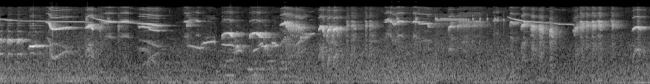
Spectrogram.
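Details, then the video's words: Orange-headed thrush in vigorous, chatty gacor singing, from Indonesia. High, varied phrases mix sliding whistles, sharp chirps and twittering notes in quick succession with little pause. "anis kembang gacor"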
